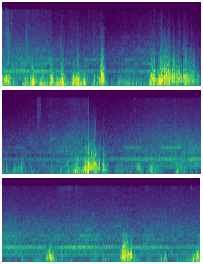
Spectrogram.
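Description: Gusts of wind buffet the microphone over a steady engine hum, with no animal calls heard.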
